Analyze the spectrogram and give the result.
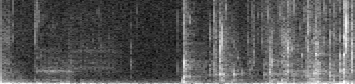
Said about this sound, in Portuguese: Peraí, vou beber água.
